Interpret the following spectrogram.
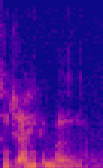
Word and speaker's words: Giacomo: pronounce Giacomo before. Yeah, it's Giacomo.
